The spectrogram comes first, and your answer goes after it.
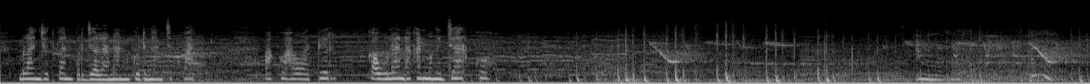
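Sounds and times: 
speech: 0.2 - 5.0
horse hooves clip-clopping: 5.2 - 10.8.

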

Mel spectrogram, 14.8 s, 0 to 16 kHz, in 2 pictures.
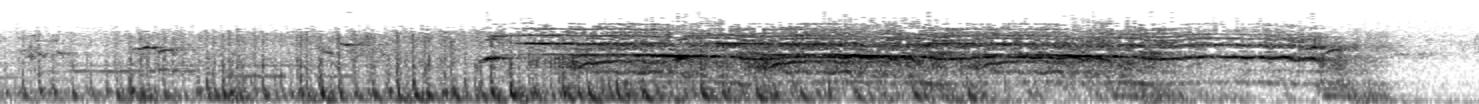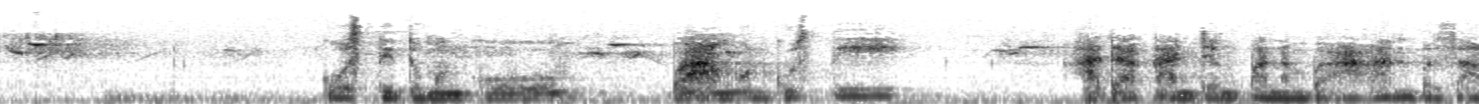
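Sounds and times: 
dense low rumbling clatter of riders on horseback approaching: 0.0 - 6.6
horse whinnying as riders approach a hut: 2.4 - 7.1
speech: 9.3 - 12.0, 12.8 - 14.7.

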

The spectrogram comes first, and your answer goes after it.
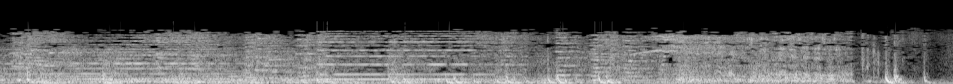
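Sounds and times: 
hooves shuffling: 0.2 - 9.4
horse neighing: 6.1 - 8.7.

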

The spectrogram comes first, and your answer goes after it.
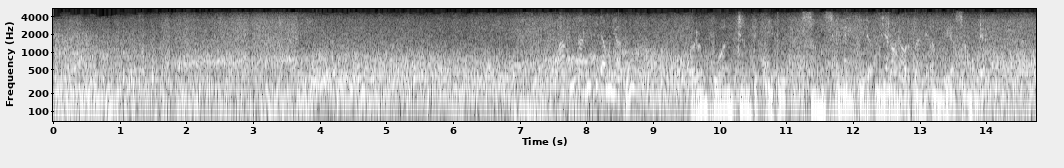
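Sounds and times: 
heavy rain lashed by strong wind: 0.0 - 14.7.

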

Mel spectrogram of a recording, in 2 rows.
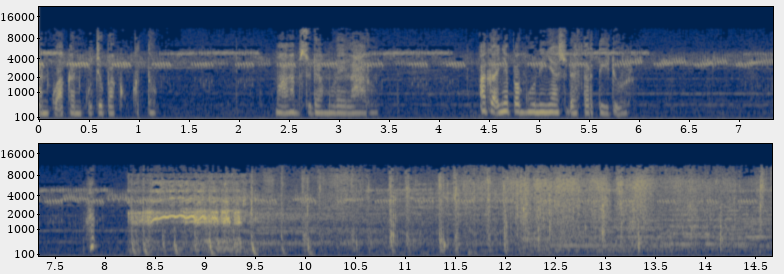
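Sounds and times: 
speech: 0.0 - 1.3, 2.4 - 3.5, 4.4 - 6.0
horse neighing loudly near a hut at night: 8.2 - 9.6
horse hooves stamping: 8.2 - 14.6.

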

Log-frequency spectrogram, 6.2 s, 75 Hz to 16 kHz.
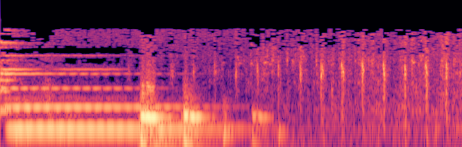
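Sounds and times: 
long droning horn-like tones of a funeral procession: 0.1 - 3.8.

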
